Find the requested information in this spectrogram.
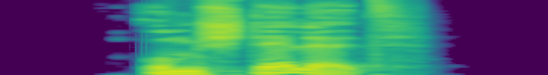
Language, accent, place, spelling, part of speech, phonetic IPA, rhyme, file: German, Germany, Berlin, umstellet, verb, [ʊmˈʃtɛlət], -ɛlət, De-umstellet.ogg
- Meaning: second-person plural subjunctive I of umstellen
